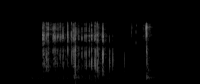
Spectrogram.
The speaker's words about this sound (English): I am shuffling the Rider Waite Tarot, the OG of the tarot.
